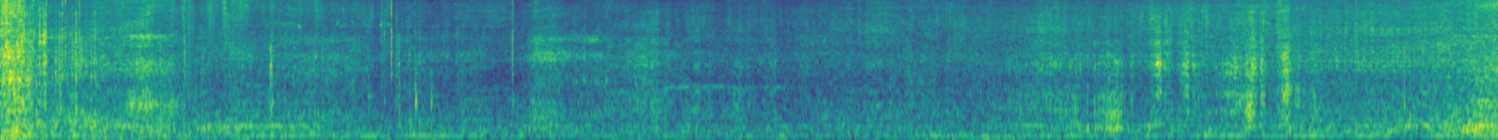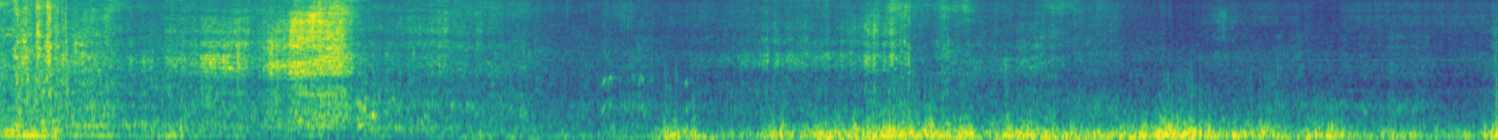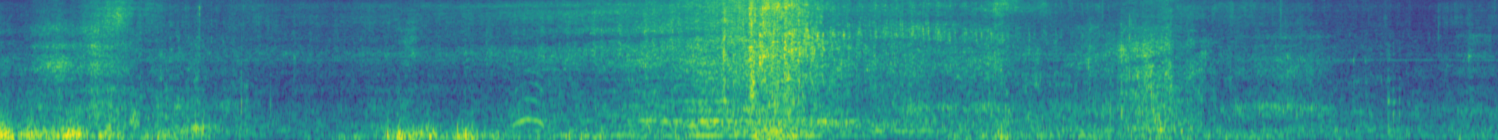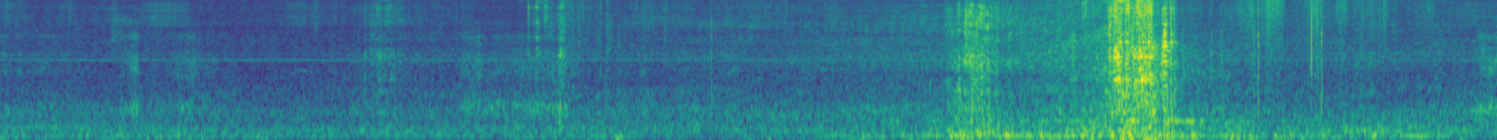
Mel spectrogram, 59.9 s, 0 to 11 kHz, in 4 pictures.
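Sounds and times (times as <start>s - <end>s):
low hum of haul rope: 0.0s - 59.9s
wind rushing over microphone: 0.0s - 59.9s.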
